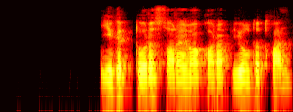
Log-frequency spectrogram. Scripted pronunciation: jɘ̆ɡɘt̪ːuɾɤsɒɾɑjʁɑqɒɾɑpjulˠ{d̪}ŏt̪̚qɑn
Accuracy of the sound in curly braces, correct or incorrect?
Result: incorrect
